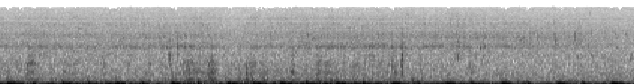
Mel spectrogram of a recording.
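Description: Low, irregular rumbling buffeting from wind and handling on a rod-mounted action camera's microphone as a spinning reel is cranked to bring in a fish, with a few faint clicks.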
